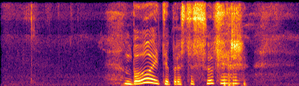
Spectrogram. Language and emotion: Russian, positive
